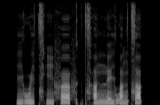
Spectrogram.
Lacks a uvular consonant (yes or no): yes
